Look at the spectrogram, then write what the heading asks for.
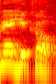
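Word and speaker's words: México: in Mexico, he said. Notice I pronounced the X as an H.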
